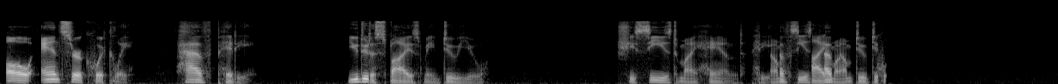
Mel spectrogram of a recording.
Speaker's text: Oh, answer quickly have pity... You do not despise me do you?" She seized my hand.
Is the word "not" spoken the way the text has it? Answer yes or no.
no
